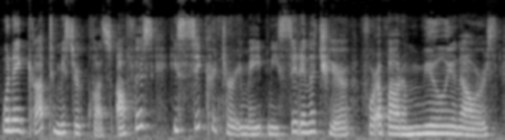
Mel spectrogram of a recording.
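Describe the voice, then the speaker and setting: A woman reading a children's storybook aloud in a boy's first person, expressive and stumbling now and then over words. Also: medium pitch, normal speed. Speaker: read-aloud narrator.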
